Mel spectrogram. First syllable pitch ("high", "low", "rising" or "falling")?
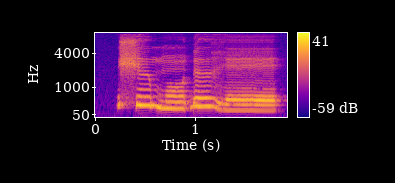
high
